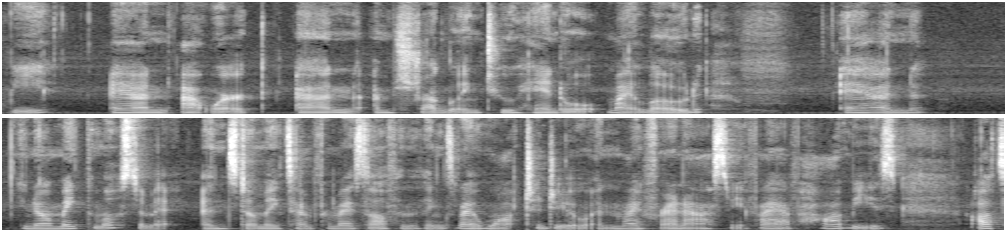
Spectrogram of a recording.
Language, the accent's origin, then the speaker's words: English; Miami, Florida, United States; I'm born and raised in Miami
